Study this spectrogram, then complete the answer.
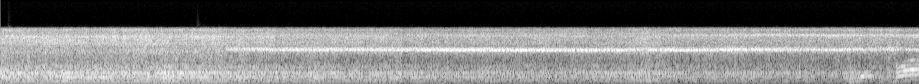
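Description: A wood lathe spins while a parting tool cuts a small turned pipe bowl cleaner down to three-quarter-inch diameter, giving a continuous steady whirring and scraping drone that stays fairly loud and even throughout.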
